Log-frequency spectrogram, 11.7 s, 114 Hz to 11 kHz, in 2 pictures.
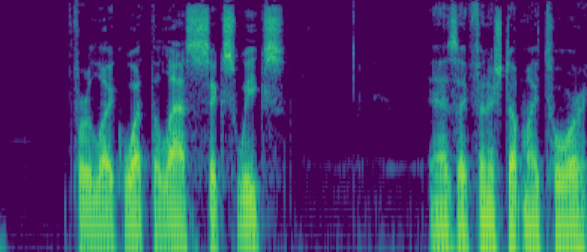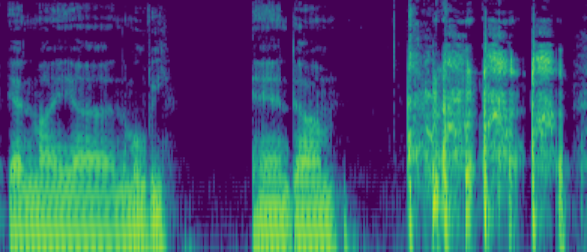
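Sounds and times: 
speech: 0:00.8 - 0:02.9, 0:04.3 - 0:07.6, 0:08.4 - 0:09.4
man with a persistent cough coughing: 0:09.9 - 0:11.7.

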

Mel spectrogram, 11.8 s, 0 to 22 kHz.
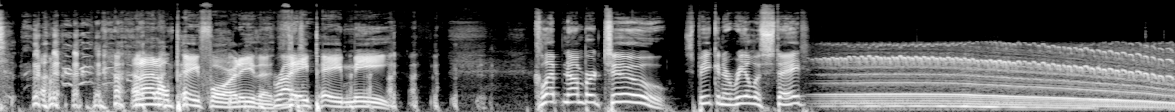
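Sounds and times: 
laughter: 0:00.0 - 0:05.0
speech: 0:00.4 - 0:08.9
buzzy electronic tone sweeping downward in pitch: 0:08.1 - 0:11.7.

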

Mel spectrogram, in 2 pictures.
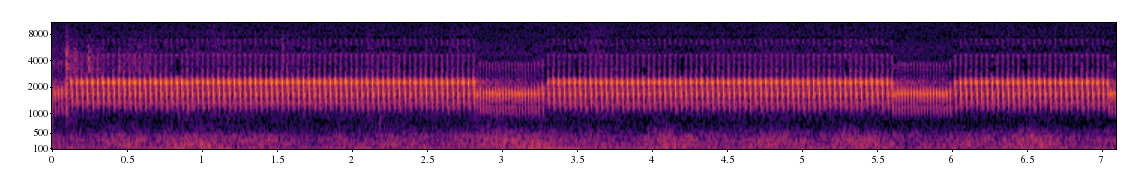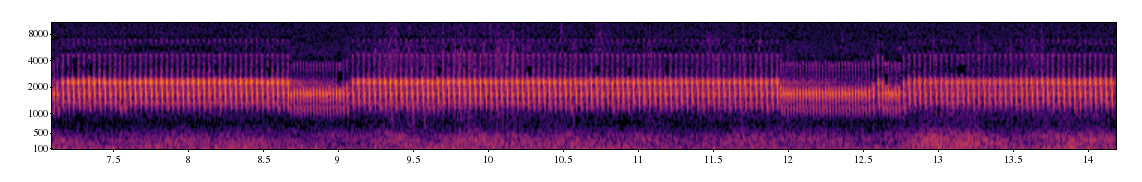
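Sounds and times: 
European nightjar churring: 0:00.0 - 0:14.1.

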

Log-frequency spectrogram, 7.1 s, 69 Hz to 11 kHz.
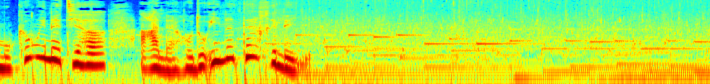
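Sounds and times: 
speech: 0:00.0 - 0:03.3
soft sustained musical tones: 0:01.6 - 0:07.1
stream water flowing: 0:02.2 - 0:07.1.

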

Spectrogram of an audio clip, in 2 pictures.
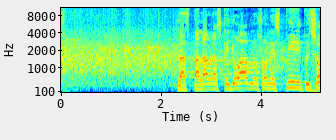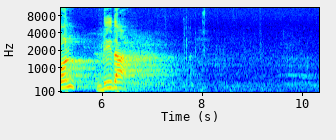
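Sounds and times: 
congregation applauding: 0:00.0 - 0:05.3
speech: 0:02.3 - 0:06.6.

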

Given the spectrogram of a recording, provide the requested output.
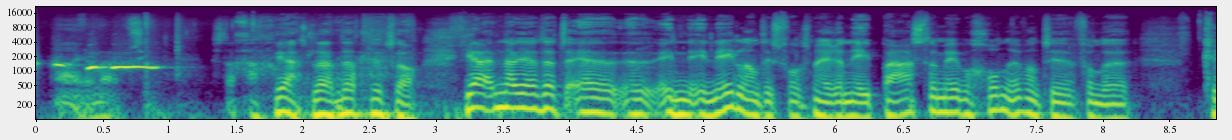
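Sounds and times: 
person whistling one short steady note: 0:00.0 - 0:01.1
speech: 0:01.4 - 0:08.8
breathy hiss: 0:02.8 - 0:03.3.

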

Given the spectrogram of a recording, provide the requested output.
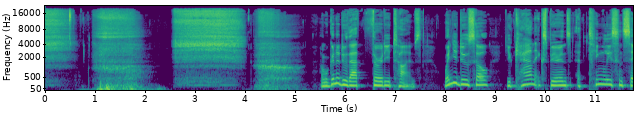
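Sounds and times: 
deep breathing from a breathing exercise for energy and mood: 0:00.0 - 0:05.5, 0:07.6 - 0:08.0
speech: 0:05.5 - 0:11.7.

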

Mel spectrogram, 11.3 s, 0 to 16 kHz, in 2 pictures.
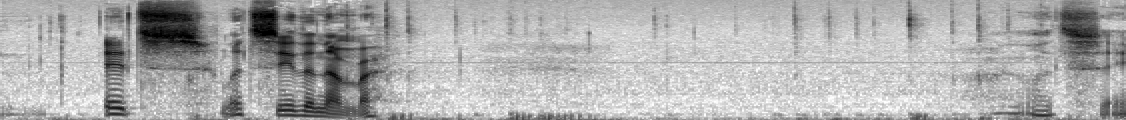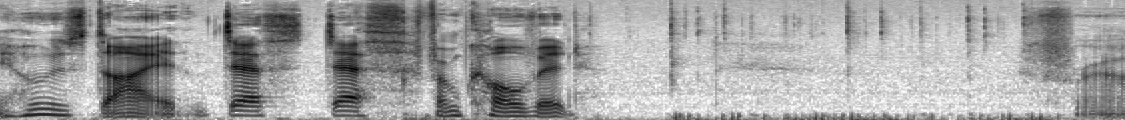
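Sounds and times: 
speech: 0:00.5 - 0:02.1, 0:05.1 - 0:08.6, 0:11.0 - 0:11.2
rapid typing on a computer keyboard: 0:01.8 - 0:05.0, 0:09.0 - 0:10.8.

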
